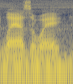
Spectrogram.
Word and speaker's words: Lajoie: as another name because there's a lot of people that are not completely sure how his name is pronounced, but he was a Frenchborn baseball player and his name was um from everything that I've gathered, it's pronounced Lazaway, but he was um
